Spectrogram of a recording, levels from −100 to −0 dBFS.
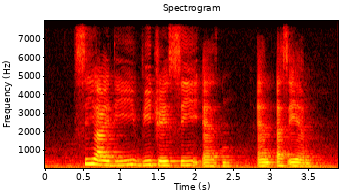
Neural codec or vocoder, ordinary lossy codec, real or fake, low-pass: none; none; real; none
